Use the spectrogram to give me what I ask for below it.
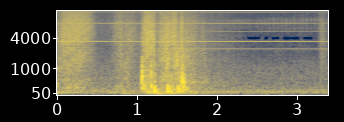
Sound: thump

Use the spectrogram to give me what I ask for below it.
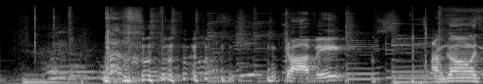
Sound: laughs

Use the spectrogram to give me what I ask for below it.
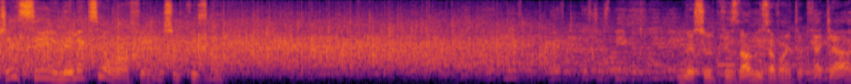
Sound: applause

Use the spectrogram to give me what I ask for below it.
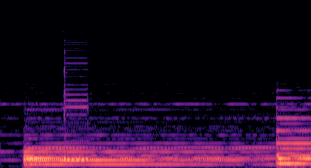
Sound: somber music; phone vibrating

